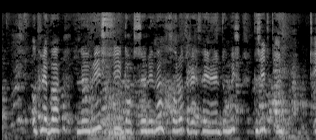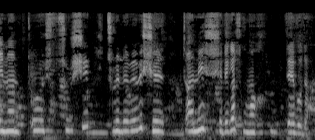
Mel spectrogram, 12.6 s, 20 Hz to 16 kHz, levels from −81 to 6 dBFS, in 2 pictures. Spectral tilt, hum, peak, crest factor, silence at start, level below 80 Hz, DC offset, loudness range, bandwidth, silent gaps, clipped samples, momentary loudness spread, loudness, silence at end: -2.5 dB/octave; none; -6 dBFS; 18 dB; 0.05 s; -50 dBFS; under 0.1%; 4 LU; 11.5 kHz; none; under 0.1%; 12 LU; -22 LUFS; 0 s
